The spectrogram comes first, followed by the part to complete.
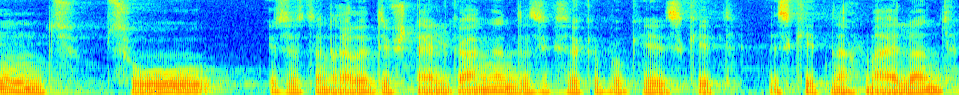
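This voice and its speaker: At a very fast pace, a man speaks with a very deep, low pitch and monotone, flat intonation. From Austria, Graz. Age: 30s. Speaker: hairdresser and salon owner. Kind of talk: interview. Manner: halting, many repetitions.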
